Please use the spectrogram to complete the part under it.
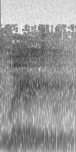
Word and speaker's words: lev: That word is pronounced lev, and it means the heart.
